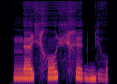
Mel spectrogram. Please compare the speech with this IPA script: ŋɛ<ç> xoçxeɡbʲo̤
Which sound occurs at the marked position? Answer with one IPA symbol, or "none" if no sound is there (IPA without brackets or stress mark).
ç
